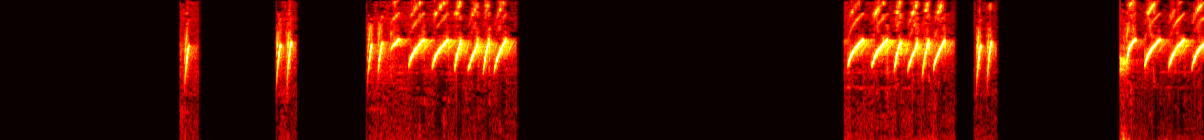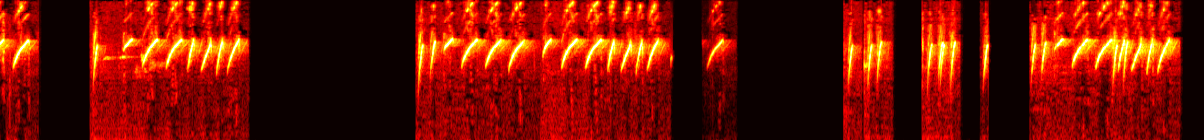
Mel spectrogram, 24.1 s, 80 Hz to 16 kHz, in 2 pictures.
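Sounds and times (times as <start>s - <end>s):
bird call sharp rising whistles: 2.8s - 3.0s, 3.7s - 5.2s, 8.5s - 10.0s, 11.2s - 12.4s, 13.0s - 14.6s, 16.2s - 19.4s, 20.5s - 21.7s, 22.4s - 23.9s.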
